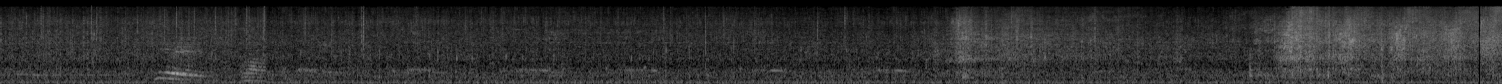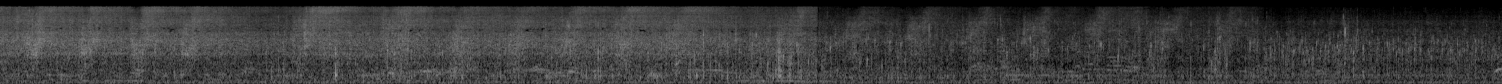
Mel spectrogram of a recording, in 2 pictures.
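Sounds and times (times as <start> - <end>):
onions sizzling in oil: 0.0 - 30.0
wooden spatula scraping wok: 9.3 - 10.9, 11.6 - 27.7.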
